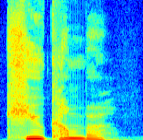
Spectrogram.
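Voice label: "cucumber" British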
